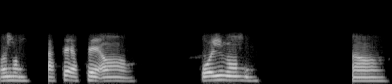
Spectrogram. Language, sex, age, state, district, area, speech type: Assamese, female, 60+, Assam, Dibrugarh, rural, conversation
